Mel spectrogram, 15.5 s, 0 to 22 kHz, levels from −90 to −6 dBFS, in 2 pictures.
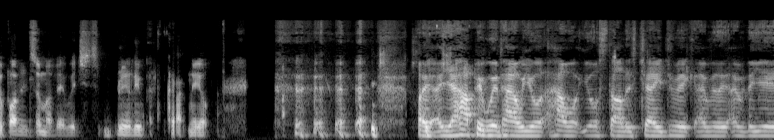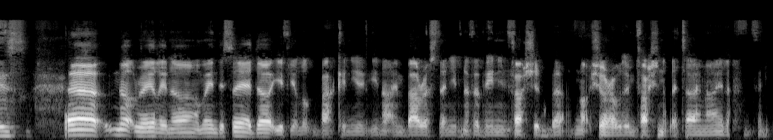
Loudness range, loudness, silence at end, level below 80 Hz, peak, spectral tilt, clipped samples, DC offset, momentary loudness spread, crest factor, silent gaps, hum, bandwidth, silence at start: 8 LU; -21 LUFS; 0.1 s; -68 dBFS; -2 dBFS; -5 dB/octave; under 0.1%; under 0.1%; 17 LU; 20 dB; none; none; 12.5 kHz; 0 s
